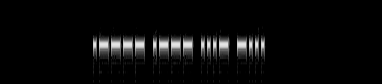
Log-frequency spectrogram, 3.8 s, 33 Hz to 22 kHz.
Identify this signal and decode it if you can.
Morse code, heard as a keyed tone, about 40 wpm, 700 Hz. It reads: 1JVB
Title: Four Challenging Letter-Number Combinations 40wpm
